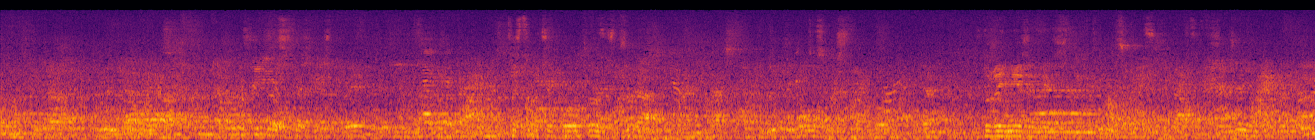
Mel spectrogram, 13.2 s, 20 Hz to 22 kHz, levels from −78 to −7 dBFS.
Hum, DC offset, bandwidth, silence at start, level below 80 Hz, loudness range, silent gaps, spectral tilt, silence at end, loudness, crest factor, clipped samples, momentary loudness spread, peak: none; under 0.1%; 16.5 kHz; 0 s; -40 dBFS; 1 LU; none; -5 dB/octave; 0 s; -21 LUFS; 14 dB; under 0.1%; 4 LU; -6 dBFS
